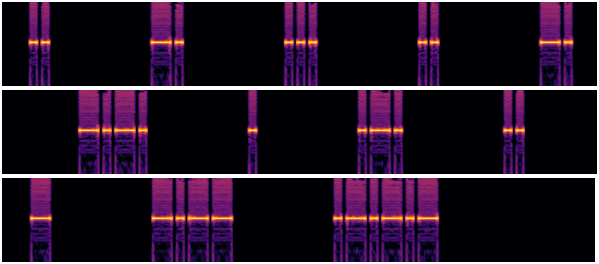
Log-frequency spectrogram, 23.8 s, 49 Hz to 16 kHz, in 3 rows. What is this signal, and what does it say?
Morse code, heard as a keyed tone, about 15 wpm, spaced as for 5 wpm, 1000 Hz. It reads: INSINCERITY.
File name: qotdfiles / 5wpm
